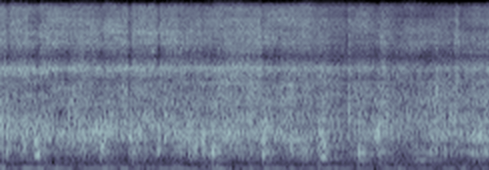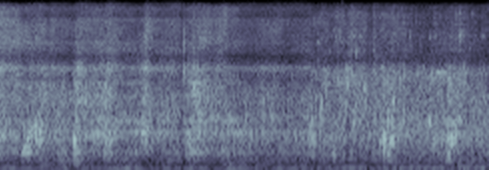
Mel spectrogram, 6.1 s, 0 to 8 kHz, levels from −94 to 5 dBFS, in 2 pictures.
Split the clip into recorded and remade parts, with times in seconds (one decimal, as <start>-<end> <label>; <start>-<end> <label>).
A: 0.0-5.0 remade; 5.0-6.1 recorded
